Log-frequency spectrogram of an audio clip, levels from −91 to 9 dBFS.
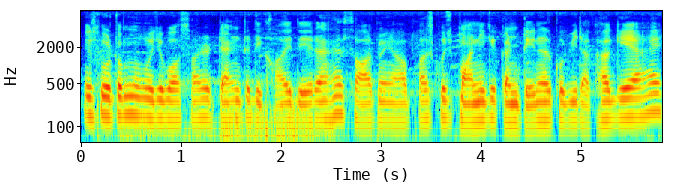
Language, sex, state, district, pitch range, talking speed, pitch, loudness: Hindi, male, Madhya Pradesh, Katni, 125-145 Hz, 245 wpm, 130 Hz, -17 LUFS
